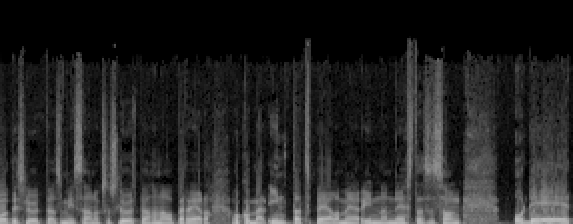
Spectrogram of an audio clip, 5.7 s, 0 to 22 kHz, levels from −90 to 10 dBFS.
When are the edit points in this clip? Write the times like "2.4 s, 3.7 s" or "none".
2.1 s

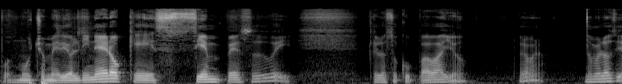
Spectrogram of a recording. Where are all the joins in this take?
none

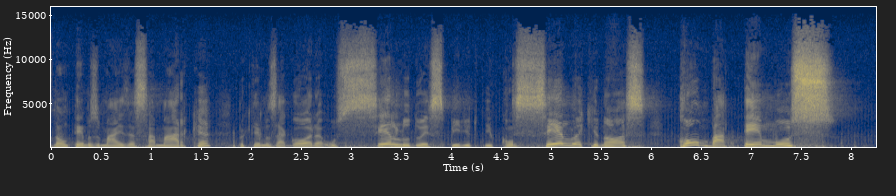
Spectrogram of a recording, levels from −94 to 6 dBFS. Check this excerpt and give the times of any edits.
2.0 s, 4.3 s, 4.6 s

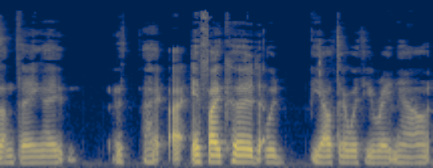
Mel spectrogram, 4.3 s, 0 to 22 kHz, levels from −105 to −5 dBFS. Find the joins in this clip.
1.3 s, 2.6 s

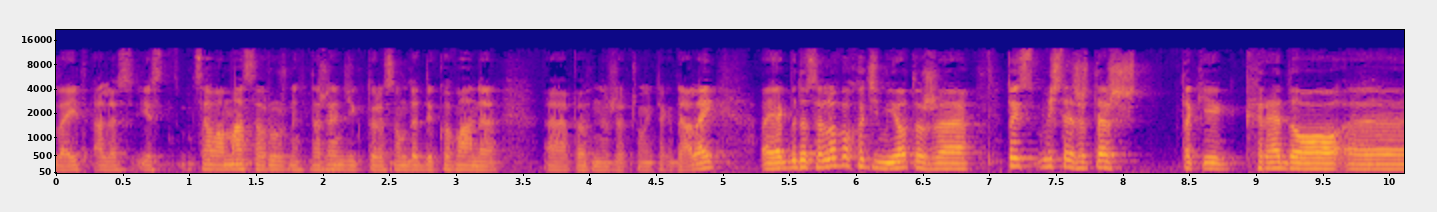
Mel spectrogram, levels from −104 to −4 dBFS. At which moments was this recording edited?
none

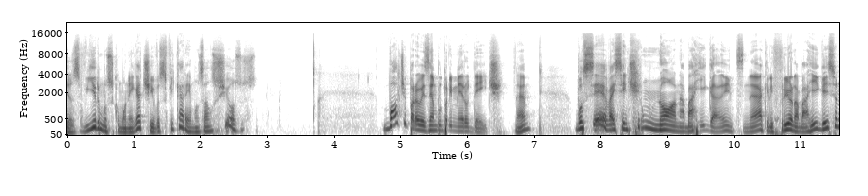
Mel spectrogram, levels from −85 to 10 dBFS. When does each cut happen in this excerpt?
5.6 s

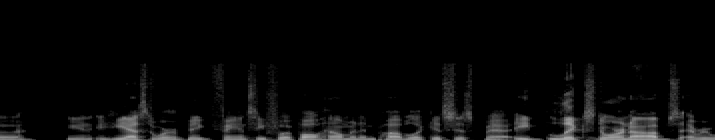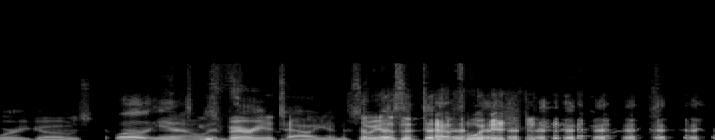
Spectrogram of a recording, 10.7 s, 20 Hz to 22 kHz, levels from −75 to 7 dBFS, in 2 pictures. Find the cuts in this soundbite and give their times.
none

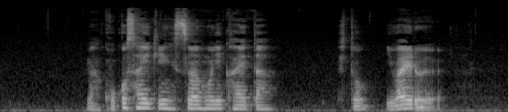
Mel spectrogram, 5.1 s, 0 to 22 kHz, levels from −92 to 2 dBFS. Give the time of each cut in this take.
3.8 s

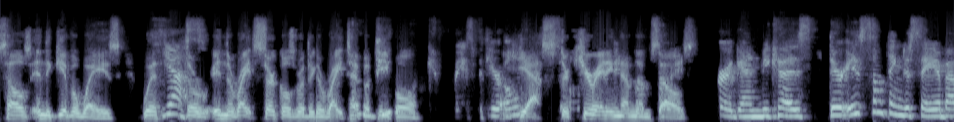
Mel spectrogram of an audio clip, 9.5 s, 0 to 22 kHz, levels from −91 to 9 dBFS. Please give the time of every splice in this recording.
3.2 s, 8.2 s

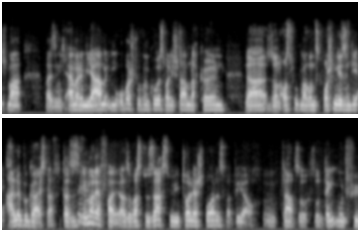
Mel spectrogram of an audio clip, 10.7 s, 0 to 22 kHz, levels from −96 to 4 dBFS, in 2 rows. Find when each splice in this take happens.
2.7 s, 3.7 s, 4.0 s

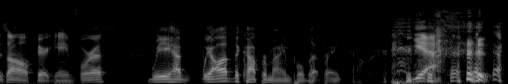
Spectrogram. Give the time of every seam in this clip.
none

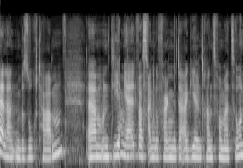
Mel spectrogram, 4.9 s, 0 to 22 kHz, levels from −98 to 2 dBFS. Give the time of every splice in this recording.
2.4 s, 3.0 s

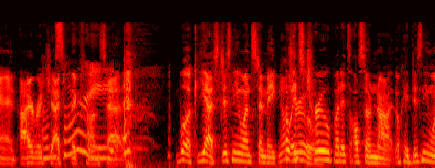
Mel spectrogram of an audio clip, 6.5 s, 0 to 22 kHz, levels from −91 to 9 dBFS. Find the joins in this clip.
4.3 s

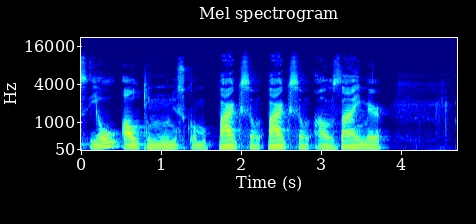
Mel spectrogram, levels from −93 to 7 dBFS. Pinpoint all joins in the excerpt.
2.3 s

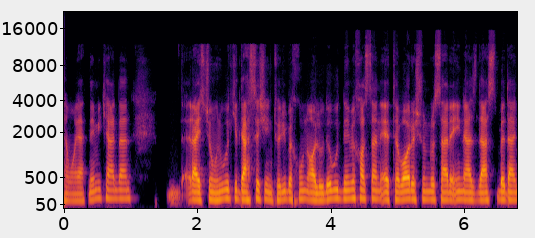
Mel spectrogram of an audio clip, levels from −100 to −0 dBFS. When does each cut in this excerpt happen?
none

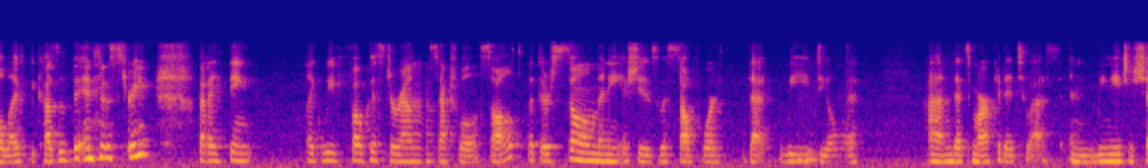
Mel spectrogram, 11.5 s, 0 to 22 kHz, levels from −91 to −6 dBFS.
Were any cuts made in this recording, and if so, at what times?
2.0 s

